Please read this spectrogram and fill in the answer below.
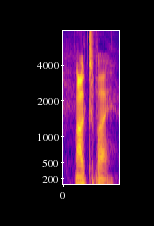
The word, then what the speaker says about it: octopi: I don't think he likes sushi Octopi. – Either. – Octopi, that's right. – And it rhymes with hentai.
